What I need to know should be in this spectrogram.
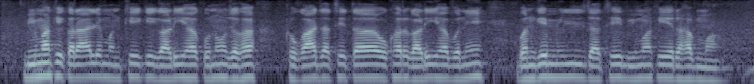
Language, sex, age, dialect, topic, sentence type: Chhattisgarhi, male, 60-100, Western/Budati/Khatahi, banking, statement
